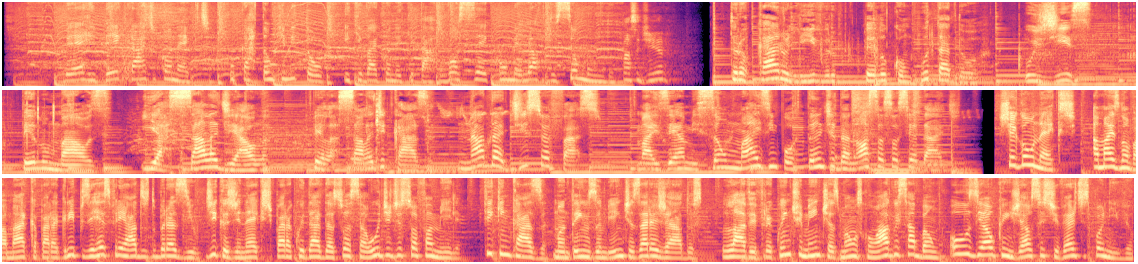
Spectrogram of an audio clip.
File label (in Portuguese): jovem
